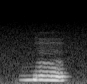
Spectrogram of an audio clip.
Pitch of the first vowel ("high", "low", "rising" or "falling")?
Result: low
